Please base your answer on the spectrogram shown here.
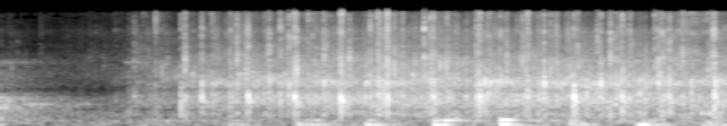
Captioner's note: audience applauds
